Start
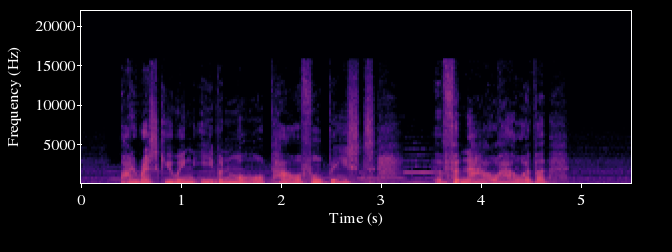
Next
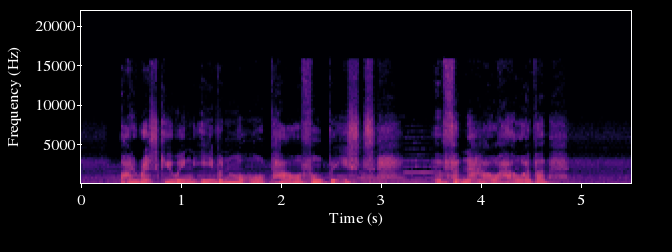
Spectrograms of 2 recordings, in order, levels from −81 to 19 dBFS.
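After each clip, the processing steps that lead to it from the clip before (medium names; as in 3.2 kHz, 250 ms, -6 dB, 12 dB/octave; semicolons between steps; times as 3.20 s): rippled EQ curve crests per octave 0.73, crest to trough 14 dB; compression 2.5:1, threshold -26 dBFS, peak gain reduction 8.5 dB; trim +2 dB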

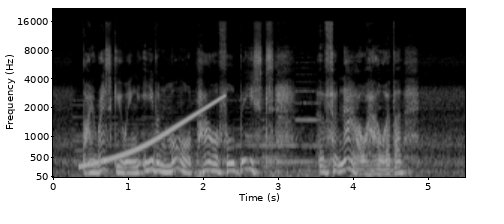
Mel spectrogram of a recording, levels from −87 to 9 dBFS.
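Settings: tilt shelf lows +4 dB; peak limiter -19 dBFS, peak gain reduction 9.5 dB; painted sound rise, 0.33–2.30 s, 280–2700 Hz -28 dBFS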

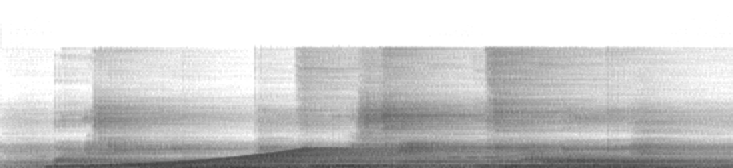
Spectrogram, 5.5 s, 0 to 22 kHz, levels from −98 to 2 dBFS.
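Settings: compression 2.5:1, threshold -35 dBFS, peak gain reduction 10 dB; flutter echo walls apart 6.7 m, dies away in 1 s; plate-style reverb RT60 3.9 s, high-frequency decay 0.6×, DRR -2 dB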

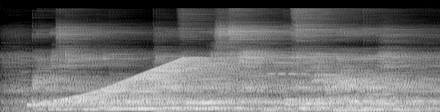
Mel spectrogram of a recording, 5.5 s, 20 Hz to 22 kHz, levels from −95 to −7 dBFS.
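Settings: two-band feedback delay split 620 Hz, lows 789 ms, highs 97 ms, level -8.5 dB; trim +6.5 dB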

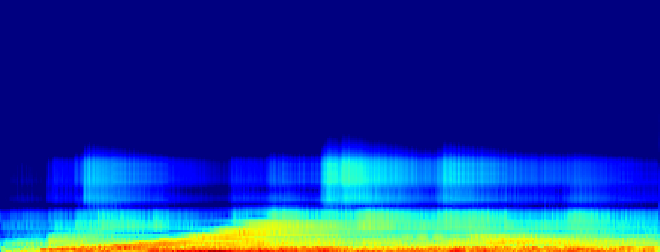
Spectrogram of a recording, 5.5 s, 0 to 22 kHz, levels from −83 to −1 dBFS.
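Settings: vocoder on a broken chord minor triad, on D3, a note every 470 ms; trim +5 dB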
